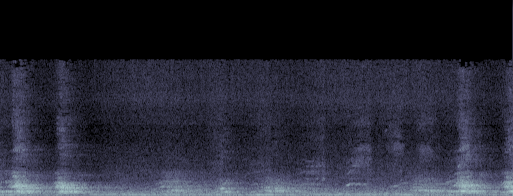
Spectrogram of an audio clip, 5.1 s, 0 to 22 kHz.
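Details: A Lhasa Apso up for adoption gives sharp, high barks and yips at an uneven pace, with some speech behind, recorded on 15 September 2015.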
